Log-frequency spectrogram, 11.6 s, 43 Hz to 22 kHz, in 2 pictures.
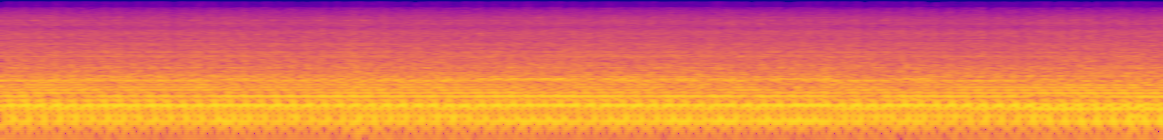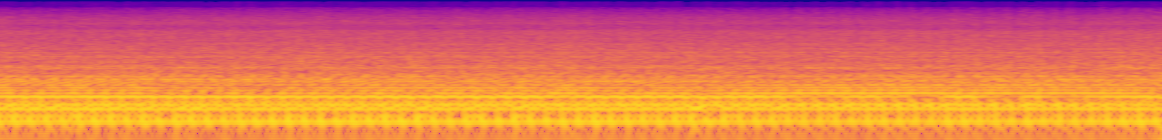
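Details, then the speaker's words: Subaru STI idling after a cold start following a Torque Solution cylinder 4 cooling mod install, warming up before burping the coolant system: steady flat-four burble with no knocks or misses; normal warm-up idle. "All right, time to fire it up. Let it warm up to temp, and we'll start burping the system."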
